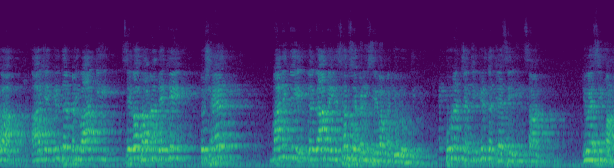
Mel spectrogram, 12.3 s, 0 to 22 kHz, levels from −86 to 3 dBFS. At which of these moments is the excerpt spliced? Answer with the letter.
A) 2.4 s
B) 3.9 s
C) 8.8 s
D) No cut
C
